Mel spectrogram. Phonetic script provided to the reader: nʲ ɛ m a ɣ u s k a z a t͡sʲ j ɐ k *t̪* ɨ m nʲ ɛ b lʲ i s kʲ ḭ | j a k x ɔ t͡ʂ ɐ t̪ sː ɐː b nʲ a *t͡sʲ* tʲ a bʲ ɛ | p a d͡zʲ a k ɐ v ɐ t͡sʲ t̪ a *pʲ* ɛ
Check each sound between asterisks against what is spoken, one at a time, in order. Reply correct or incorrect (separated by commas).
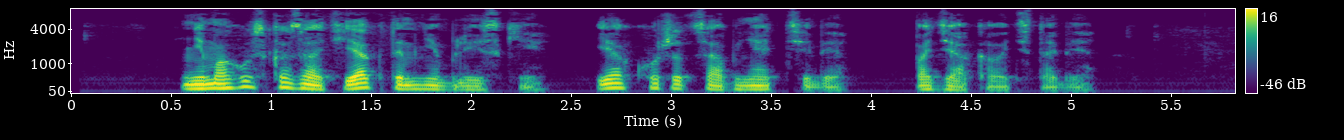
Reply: correct, correct, incorrect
